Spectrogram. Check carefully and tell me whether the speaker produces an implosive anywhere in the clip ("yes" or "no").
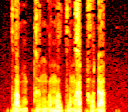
yes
